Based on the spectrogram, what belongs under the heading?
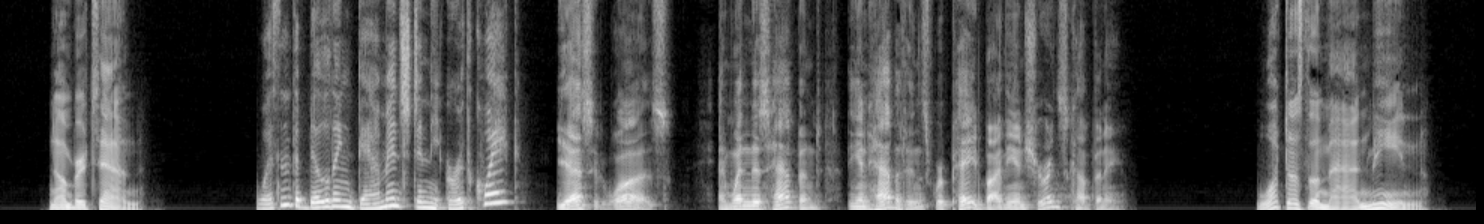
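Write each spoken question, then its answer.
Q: What does the man mean?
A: The insurance company paid the inhabitants for the earthquake damage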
